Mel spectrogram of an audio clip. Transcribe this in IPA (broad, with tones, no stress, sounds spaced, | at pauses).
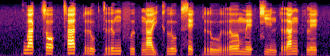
k w a˥˩ k̚ s ɔ˦˥ ʔ tʰ a˥˩ t̚ p r u˨˩ ʔ t r ɯ˦˥ ŋ f ɯ˨˩ k̚ ŋ a˧ j kʰ l u˥˩ ʔ s e˦˥ k̚ p r uː˨˩ r ɤː˥˩ m e˦˥ ʔ t͡ɕ iː˨˩ n p r a˥˩ ŋ pʰ l e˦˥ k̚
